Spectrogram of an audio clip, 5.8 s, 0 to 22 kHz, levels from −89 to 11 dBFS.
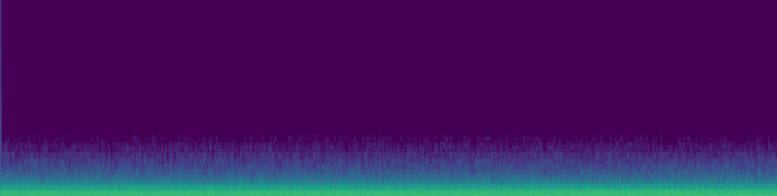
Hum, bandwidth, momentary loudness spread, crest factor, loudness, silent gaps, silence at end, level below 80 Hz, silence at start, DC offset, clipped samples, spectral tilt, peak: none; 4.2 kHz; 1 LU; 10 dB; -23 LUFS; none; 0 s; -90 dBFS; 0 s; under 0.1%; under 0.1%; -7 dB/octave; -12 dBFS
